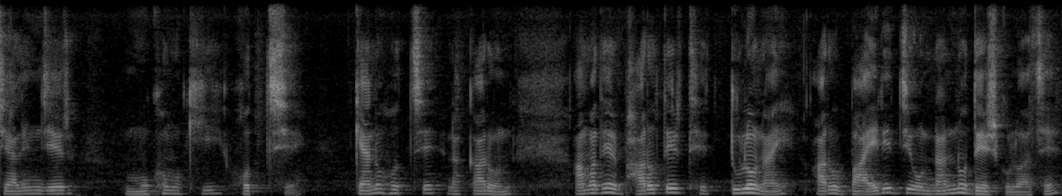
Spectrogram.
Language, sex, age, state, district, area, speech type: Bengali, male, 60+, West Bengal, Paschim Bardhaman, urban, spontaneous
